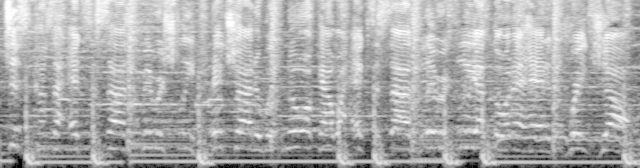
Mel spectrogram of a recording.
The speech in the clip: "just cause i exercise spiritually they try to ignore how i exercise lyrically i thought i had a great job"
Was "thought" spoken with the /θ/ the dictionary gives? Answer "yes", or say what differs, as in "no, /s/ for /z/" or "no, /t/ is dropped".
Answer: yes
